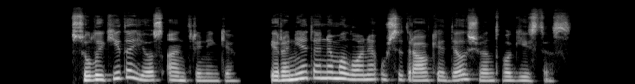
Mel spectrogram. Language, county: Lithuanian, Šiauliai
